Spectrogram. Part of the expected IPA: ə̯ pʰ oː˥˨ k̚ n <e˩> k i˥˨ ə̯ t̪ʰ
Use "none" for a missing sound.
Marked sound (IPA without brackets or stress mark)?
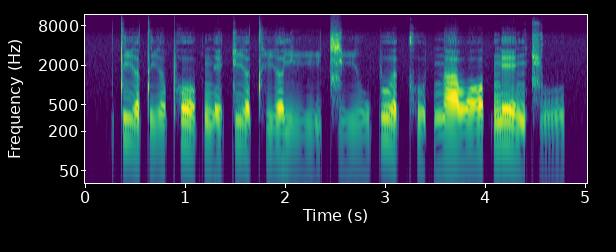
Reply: e˩˧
